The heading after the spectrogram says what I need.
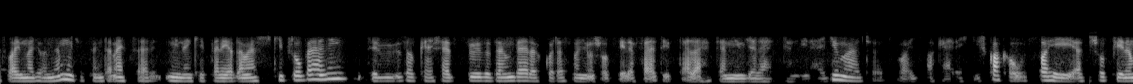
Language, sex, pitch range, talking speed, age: Hungarian, female, 150-195 Hz, 170 wpm, 30-49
